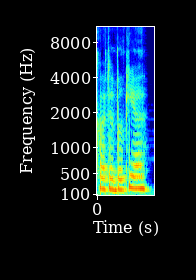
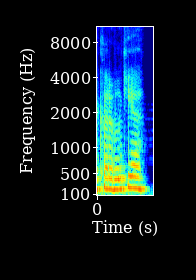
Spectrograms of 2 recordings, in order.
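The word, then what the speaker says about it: Kotobukiya: However, we do have some other models we're going to be building in the future from I believe it's pronounced Cottobukia or Kotabukia and I'm really looking forward to those models.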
